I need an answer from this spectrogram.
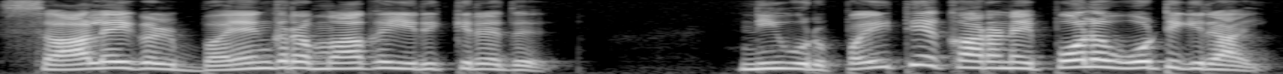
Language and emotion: Tamil, angry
